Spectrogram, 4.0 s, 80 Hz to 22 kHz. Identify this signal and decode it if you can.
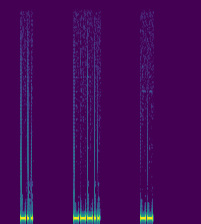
Morse code, heard as a keyed tone, about 34 wpm, spaced as for 10 wpm, 700 Hz. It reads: D8M
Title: USA Call Signs - 4 Characters - 8x Character Spacing - 35wpm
